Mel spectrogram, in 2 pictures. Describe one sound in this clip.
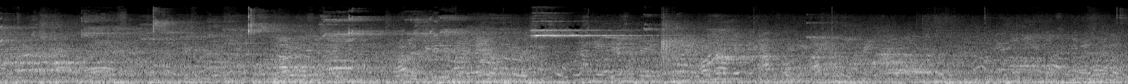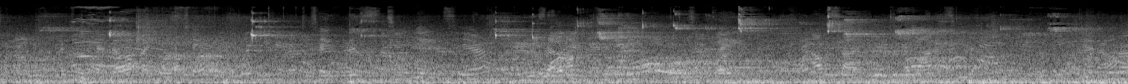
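Young players talk and call out in a large echoing gym.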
